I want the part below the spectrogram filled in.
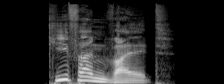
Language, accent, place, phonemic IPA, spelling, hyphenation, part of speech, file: German, Germany, Berlin, /ˈkiːfɐnˌvalt/, Kiefernwald, Kie‧fern‧wald, noun, De-Kiefernwald.ogg
- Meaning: pinewood (a forest or grove of pine trees)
